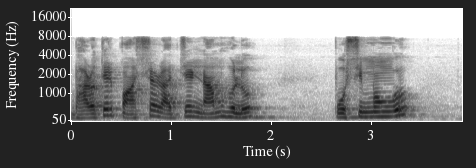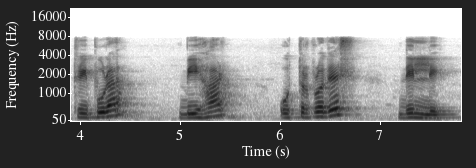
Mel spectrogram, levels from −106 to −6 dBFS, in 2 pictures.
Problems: none marked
